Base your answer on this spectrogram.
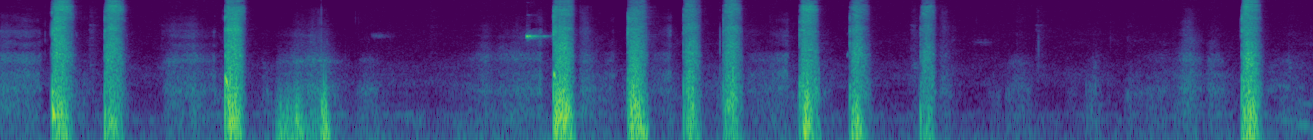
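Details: A daughter sneezing about a dozen times in a run: sharp, explosive sneezes, some close together, with quieter breaths between; repeated sneezing.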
